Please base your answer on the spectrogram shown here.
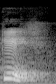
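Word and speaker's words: cage: के इसका प्रोनंसिएशन है केज केज मींस पिंजरा देखिए जी का जो साउंड है ज हो रहा है है ना जी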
